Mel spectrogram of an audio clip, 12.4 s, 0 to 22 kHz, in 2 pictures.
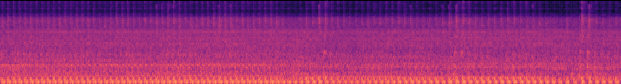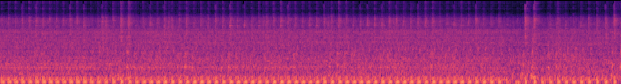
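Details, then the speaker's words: Kawasaki FB460V engine, after years on ethanol gas, suspected carbon fouling treated with new plug and a bottle of Seafoam: steady low thrum with even beat, no stumbling or misfire; runs clean, sounds really good. "she actually sounds really good uh that's kind of a testament to that seafoam stuff"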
